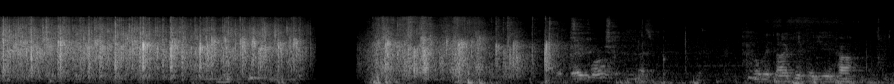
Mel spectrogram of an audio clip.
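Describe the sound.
Audience applause welcoming a guest speaker at an evening church gathering: a loud, dense burst of clapping, a brief pause, then a second wave that fades out as a man starts talking.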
